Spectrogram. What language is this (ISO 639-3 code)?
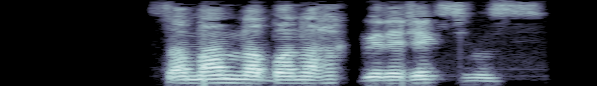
tur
